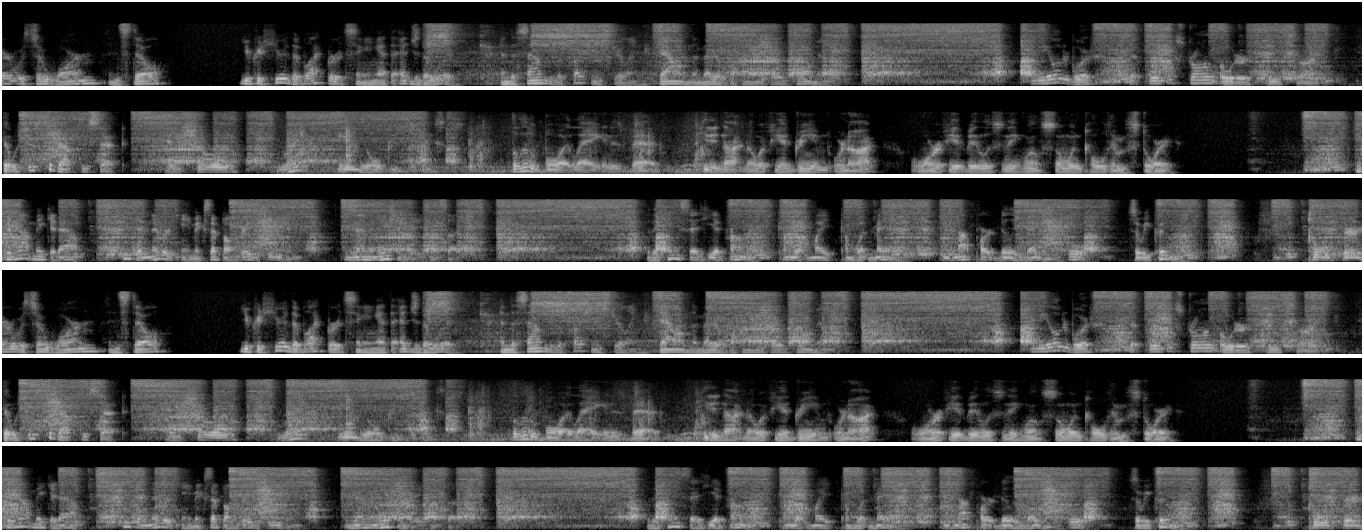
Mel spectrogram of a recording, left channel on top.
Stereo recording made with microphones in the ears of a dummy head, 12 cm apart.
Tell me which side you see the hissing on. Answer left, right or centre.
right.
